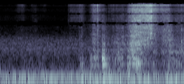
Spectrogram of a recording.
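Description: Hands rubbing and sliding across a cardboard box, a brief swishing scrape that builds to its loudest near the end.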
